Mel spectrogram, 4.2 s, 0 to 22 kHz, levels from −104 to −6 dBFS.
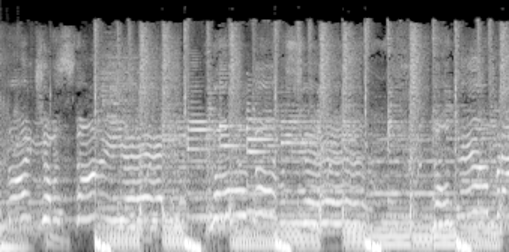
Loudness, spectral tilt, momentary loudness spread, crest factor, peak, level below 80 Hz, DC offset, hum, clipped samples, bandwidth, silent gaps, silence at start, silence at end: -11 LUFS; -4.5 dB/octave; 3 LU; 10 dB; 0 dBFS; -18 dBFS; under 0.1%; none; under 0.1%; 17.5 kHz; none; 0 s; 0 s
